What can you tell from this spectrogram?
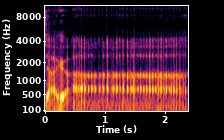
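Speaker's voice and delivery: low, soft croaking "uh"; drawn-out vocal-fry croak; demonstrated croak. Shown as a demonstration. Sick vlogger showing viewers his croaky voice, croaking. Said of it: "Like, I could do this".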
